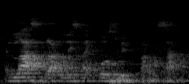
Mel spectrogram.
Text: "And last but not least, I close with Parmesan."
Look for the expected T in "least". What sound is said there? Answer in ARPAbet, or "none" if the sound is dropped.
none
